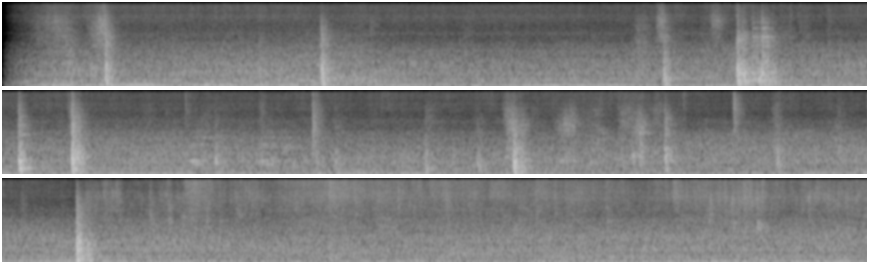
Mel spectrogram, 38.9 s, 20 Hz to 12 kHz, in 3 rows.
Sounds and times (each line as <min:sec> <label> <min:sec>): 0:20.2 making breafast 0:23.3
0:27.1 making breafast 0:38.9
